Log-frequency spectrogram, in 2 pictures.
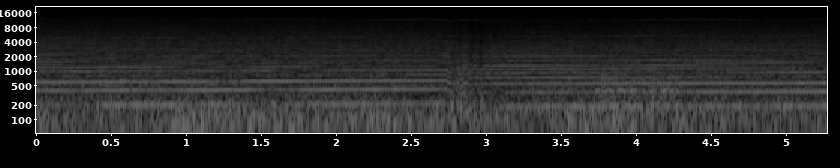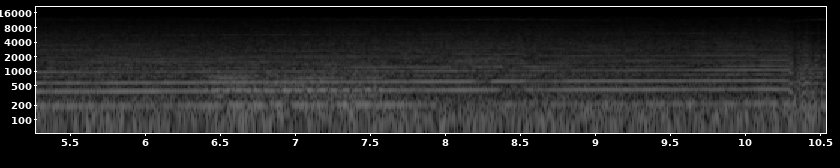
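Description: A racing car engine roars at high revs, steadily climbing in pitch and dropping briefly at each gear change.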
